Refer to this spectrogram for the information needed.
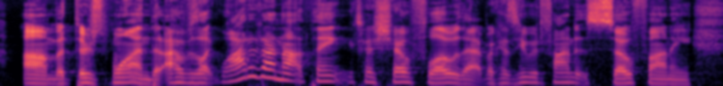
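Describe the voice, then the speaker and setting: The speech comes at a fairly quick pace with hardly any pauses, in a Southern US accent. Its pitch varies in an ordinary way. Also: man, fairly high pitch for a man. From US South, Alabama. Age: 30s. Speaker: podcast host. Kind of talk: casual interview chat.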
